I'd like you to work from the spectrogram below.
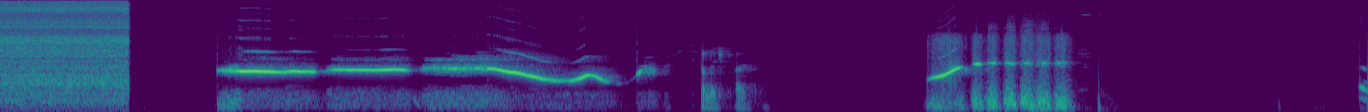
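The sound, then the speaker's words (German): A clear, mid-pitched whistled tune of four notes, the Hunger Games whistle, the last note gliding downward, followed after a pause by a short rising whistle over a burst of breathy noise. “es wäre schön, wenn du, wenn du so einen Hund ähm, so konditionierst, dass er immer bei diesem, bei diesem ähm, Hunger Games Pfeifen ankommt.”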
